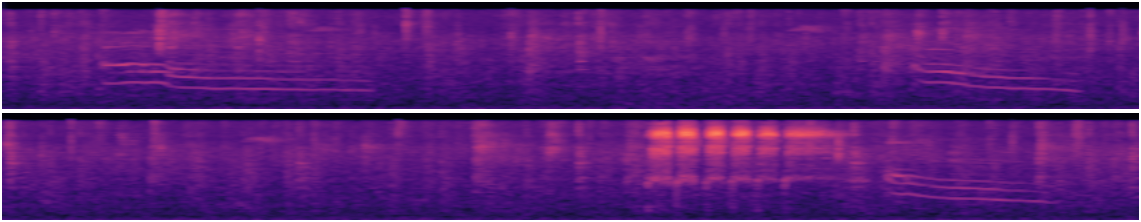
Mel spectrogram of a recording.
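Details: Hungry cats meowing while being fed in the rain on a Sunday morning: three descending mewed calls, each sliding downward over about a second, spaced several seconds apart, with steady rain hiss and a brief clatter.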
